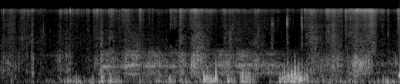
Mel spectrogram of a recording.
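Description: Footsteps crunching on packed snow, a run of irregular steps and scuffs that come thicker about two to three seconds in.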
